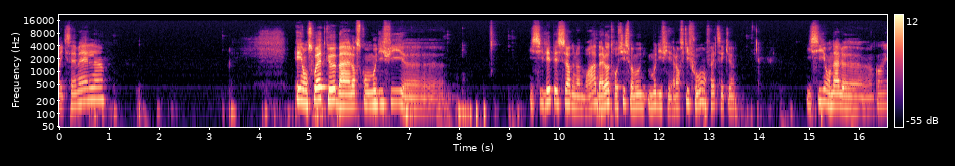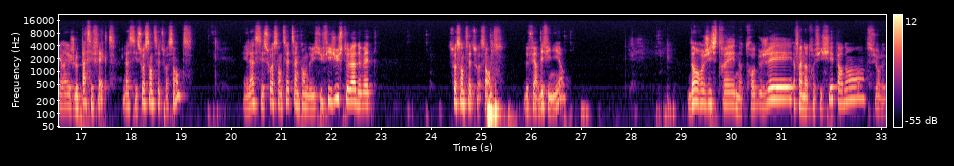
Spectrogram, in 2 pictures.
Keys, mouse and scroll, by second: 0.2 click, 0.9 click, 3.3-4.3 drag, 5.2 F2, 5.4 click, 6.4 F1, 7.0 F2, 7.6 F1, 7.7 click, 9.0 click, 10.2 click, 13.6 F1, 13.8 click, 15.1 click, 19.6 click, 21.4 click, 21.7 click, 23.6 click, 25.2 KP_6, 25.3 KP_0, 26.7 click, 28.5 click, 29.6 click, 31.9 click.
